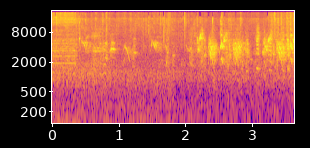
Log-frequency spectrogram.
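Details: Finches in an aviary shared with a canary: short high chirps and quick tweets, sparse at first, then thicker, overlapping bursts after two seconds, over a steady low hum.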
